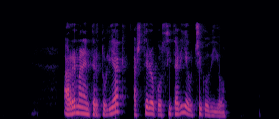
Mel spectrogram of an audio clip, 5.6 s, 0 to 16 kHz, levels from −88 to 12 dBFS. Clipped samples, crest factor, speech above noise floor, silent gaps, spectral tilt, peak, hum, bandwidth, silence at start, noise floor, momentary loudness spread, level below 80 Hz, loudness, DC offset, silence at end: under 0.1%; 20 dB; over 53 dB; none; -4.5 dB/octave; -18 dBFS; none; 8 kHz; 1.3 s; under -90 dBFS; 12 LU; -78 dBFS; -38 LUFS; under 0.1%; 1.1 s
